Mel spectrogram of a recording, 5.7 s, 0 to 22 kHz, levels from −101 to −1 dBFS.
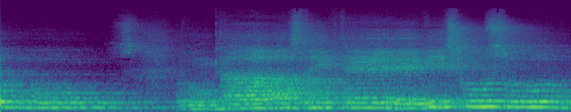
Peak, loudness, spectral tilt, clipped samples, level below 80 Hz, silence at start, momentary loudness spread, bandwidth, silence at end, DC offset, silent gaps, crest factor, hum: -16 dBFS; -31 LUFS; -8 dB/octave; under 0.1%; -66 dBFS; 0 s; 15 LU; 11 kHz; 0 s; under 0.1%; none; 14 dB; none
